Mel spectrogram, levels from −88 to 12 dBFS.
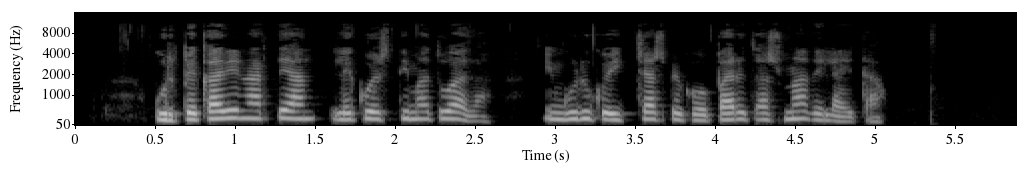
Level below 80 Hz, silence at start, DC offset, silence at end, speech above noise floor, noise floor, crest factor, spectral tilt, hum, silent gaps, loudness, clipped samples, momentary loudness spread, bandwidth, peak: -76 dBFS; 0.5 s; under 0.1%; 0.85 s; 56 dB; -80 dBFS; 20 dB; -6.5 dB/octave; none; none; -25 LUFS; under 0.1%; 13 LU; 11 kHz; -6 dBFS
